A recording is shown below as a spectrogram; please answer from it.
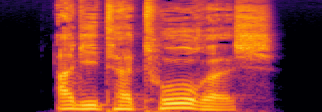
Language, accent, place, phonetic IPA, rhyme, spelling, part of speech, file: German, Germany, Berlin, [aɡitaˈtoːʁɪʃ], -oːʁɪʃ, agitatorisch, adjective, De-agitatorisch.ogg
- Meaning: agitating, agitatorial, rabble-rousing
